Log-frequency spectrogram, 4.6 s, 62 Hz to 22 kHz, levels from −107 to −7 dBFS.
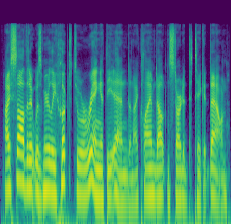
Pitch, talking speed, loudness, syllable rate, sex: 135 Hz, 300 wpm, -18 LUFS, 6.3 syllables/s, male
